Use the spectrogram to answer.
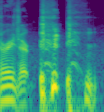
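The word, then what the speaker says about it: Raizer: It's spelled R-A-I-Z-E-R. I think that's how he says Razer.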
